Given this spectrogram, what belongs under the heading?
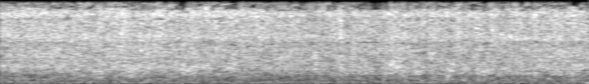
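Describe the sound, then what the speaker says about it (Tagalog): Steady rain falls outside on a cold day, a dense, even hiss of drops that fills the whole stretch at a constant level, with no voices over it. "Hindi pala sa snow. Ano lang, ulan."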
